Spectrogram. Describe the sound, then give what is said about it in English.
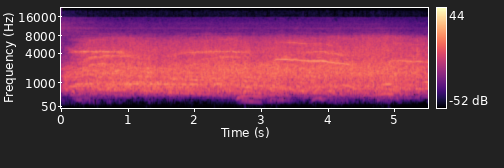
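A large crowd on its feet roars in a dense, sustained wash of applause, shouts and laughter, some laughing at Rubenstein and some yelling. It is loud and continuous throughout, with scattered whoops rising above the din. “Now the crowd's on its feet, some laughing at Rubenstein, some yelling.”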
